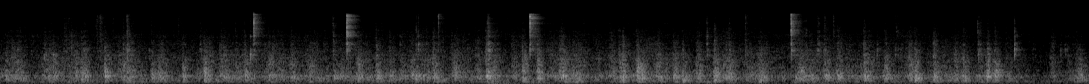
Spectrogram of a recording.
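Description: Water sloshes and splashes inside a turning washing machine drum.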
